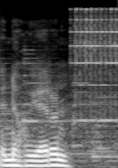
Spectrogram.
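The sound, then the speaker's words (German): A telephone rings in quick, bright pulsing trills that begin right after a brief spoken voice and continue faintly to the end. “Oha, hier klingelt es doch.”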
